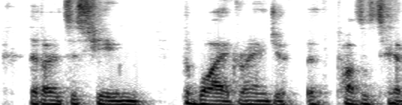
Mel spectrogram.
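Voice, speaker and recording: A man with a British accent speaks at a fairly quick pace in a somewhat breathy, fairly low voice with ordinary pitch variation. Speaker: podcast co-host. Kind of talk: casual chat.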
